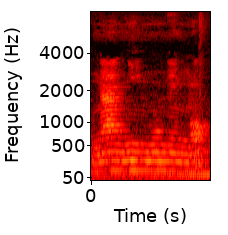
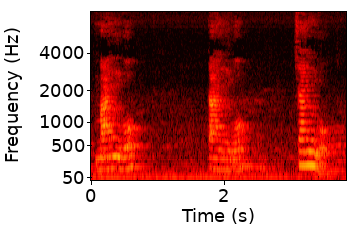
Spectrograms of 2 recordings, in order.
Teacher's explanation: qué tal la velar nasal Sonora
